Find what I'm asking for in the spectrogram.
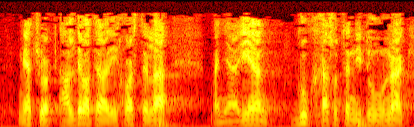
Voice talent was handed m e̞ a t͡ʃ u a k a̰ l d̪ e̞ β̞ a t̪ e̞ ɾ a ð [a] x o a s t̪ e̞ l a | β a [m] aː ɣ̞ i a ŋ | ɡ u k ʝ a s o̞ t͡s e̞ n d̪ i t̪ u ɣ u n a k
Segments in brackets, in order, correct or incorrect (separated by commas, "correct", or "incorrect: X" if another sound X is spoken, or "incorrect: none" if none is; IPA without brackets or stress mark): incorrect: i, incorrect: ɲ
